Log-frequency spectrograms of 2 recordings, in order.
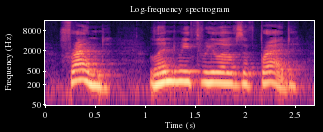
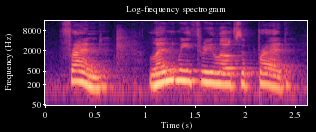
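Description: No difference in how they are said.

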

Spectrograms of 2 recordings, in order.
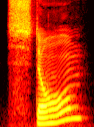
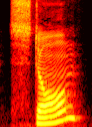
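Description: First: The voice rises on the word. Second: The same.

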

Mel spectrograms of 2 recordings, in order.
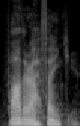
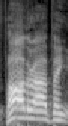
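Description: First: It is said quietly and softly. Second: It is said loudly and boisterously.

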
